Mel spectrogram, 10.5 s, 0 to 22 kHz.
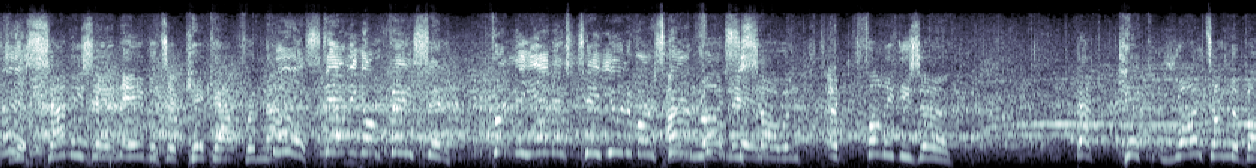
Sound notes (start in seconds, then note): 3.9 fans chanting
